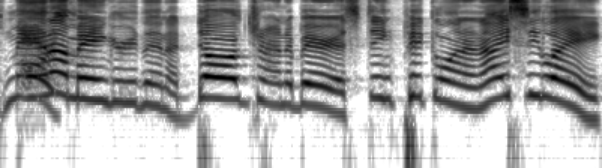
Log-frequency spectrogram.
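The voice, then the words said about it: Put-on redneck accent. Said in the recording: “he said it in a redneck accent.”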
